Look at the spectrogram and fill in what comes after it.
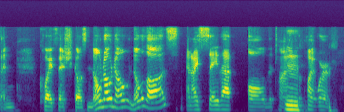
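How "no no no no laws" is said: put-on very thick Swedish accent, very slow, high-pitched. Acting out a man's answer about a law limiting the king, use a very thick Swedish accent. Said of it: "has a very thick Swedish accent".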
